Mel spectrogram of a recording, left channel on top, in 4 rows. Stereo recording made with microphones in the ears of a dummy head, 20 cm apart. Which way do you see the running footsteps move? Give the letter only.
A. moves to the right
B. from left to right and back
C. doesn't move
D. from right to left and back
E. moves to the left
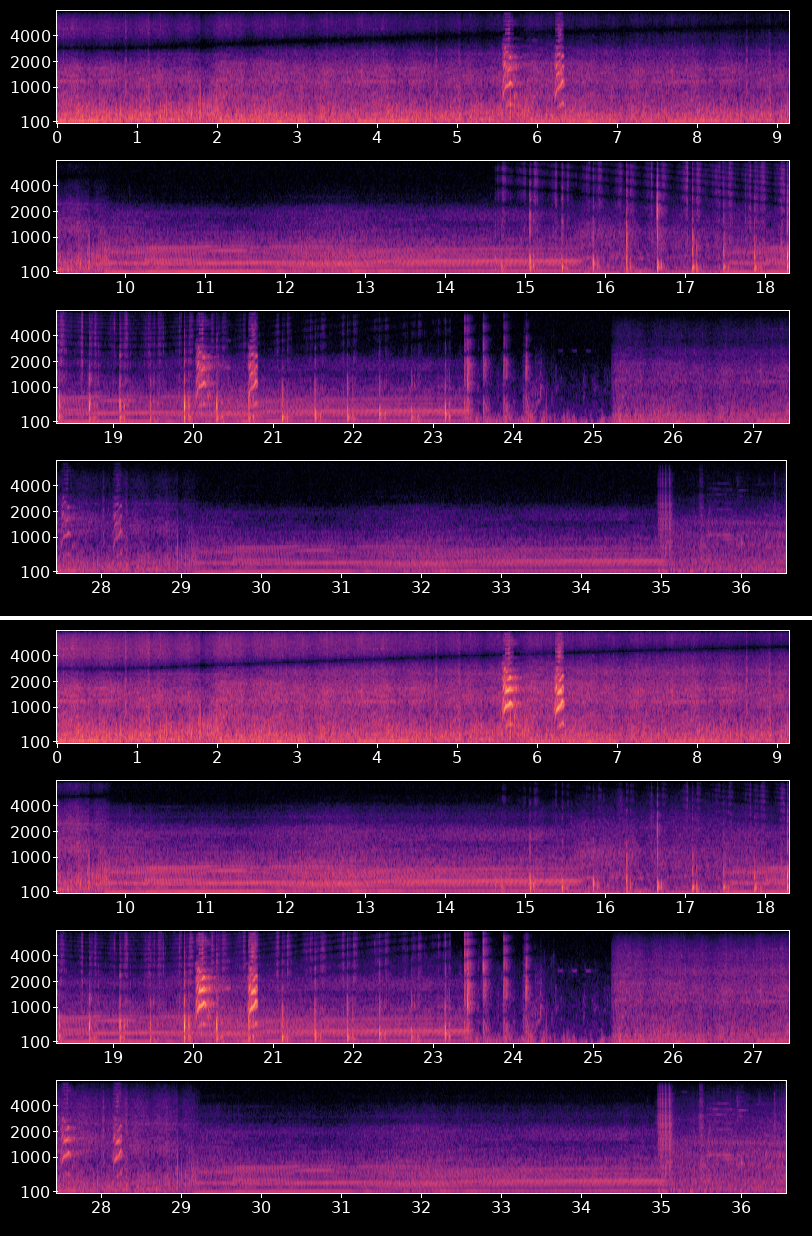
A.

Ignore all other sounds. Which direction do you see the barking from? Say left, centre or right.
right.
